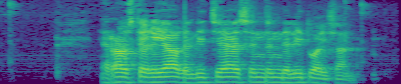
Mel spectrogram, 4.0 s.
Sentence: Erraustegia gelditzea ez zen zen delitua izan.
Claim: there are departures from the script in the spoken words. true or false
false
